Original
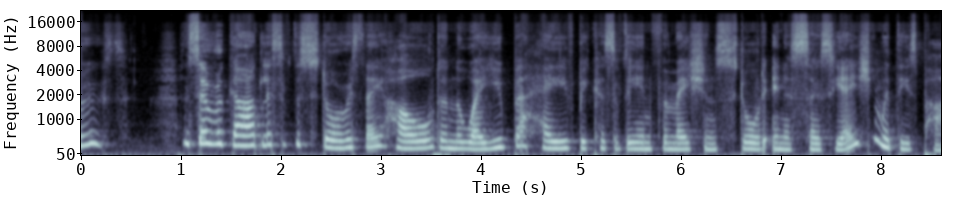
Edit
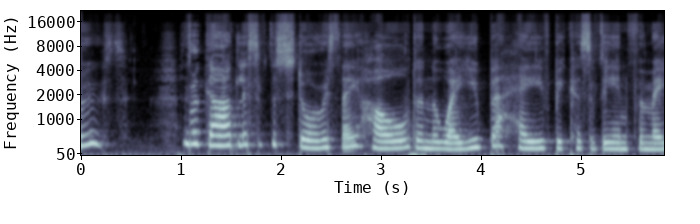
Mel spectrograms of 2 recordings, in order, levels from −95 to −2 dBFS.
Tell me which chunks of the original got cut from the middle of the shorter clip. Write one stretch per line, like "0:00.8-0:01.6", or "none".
0:01.1-0:01.3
